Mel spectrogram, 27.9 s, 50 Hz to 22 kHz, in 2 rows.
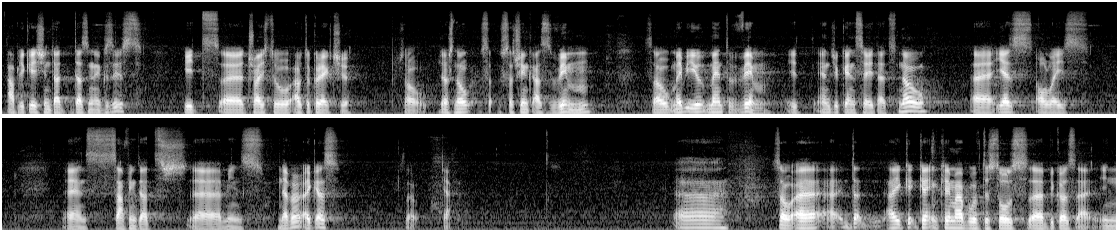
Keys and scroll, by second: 1.4 Return.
